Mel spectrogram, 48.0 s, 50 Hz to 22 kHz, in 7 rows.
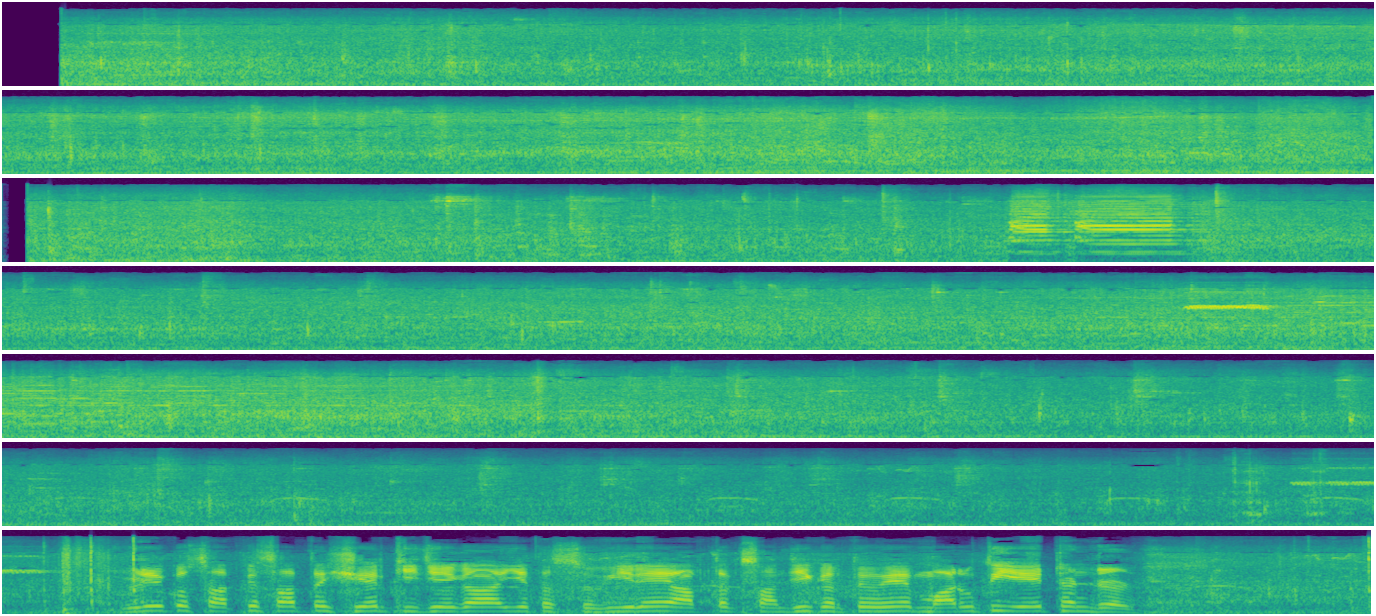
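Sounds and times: roadside traffic noise: 0:00.3 - 0:48.0
vehicle horn: 0:18.7 - 0:19.9, 0:26.5 - 0:28.1.

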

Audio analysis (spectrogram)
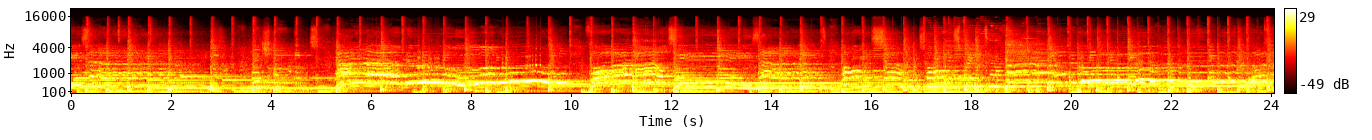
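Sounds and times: lead vocal singing: 0:00.0 - 0:24.0
live soul band playing: 0:00.0 - 0:24.0.

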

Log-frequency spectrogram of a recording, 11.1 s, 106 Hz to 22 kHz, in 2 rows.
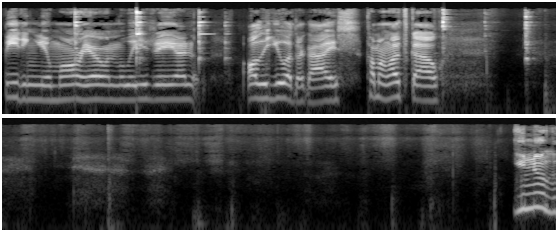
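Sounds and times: plush toys moved over carpet: 0:05.6 - 0:10.8.

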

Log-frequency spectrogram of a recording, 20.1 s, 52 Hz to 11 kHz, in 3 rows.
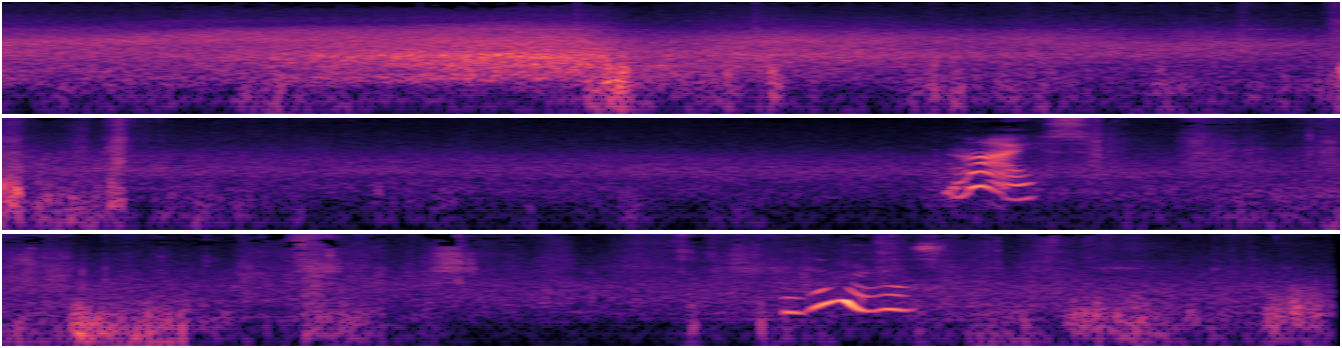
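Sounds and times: car driving past: 0:00.0 - 0:07.1.

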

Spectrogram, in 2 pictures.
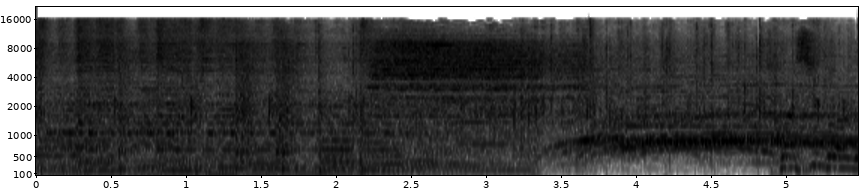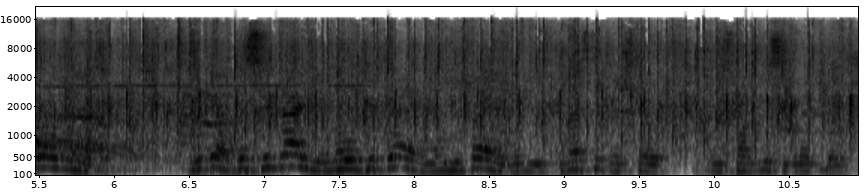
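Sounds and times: live rock band: 0:00.0 - 0:07.8
crowd cheering: 0:01.6 - 0:10.9.

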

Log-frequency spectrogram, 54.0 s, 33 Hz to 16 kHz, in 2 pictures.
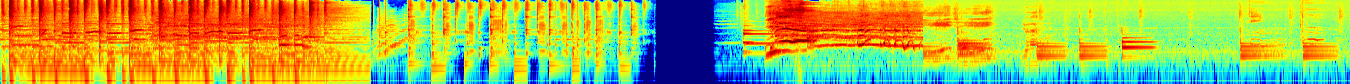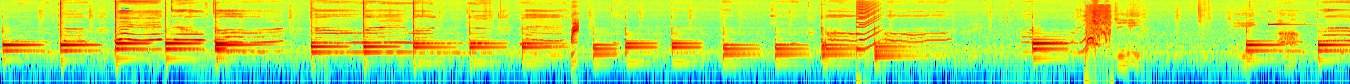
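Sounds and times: electronic keyboard melody: 0:00.0 - 0:12.5, 0:14.8 - 0:15.6, 0:19.1 - 0:19.7, 0:20.6 - 0:23.2, 0:24.8 - 0:29.7, 0:35.3 - 0:45.4, 0:52.0 - 0:54.0.

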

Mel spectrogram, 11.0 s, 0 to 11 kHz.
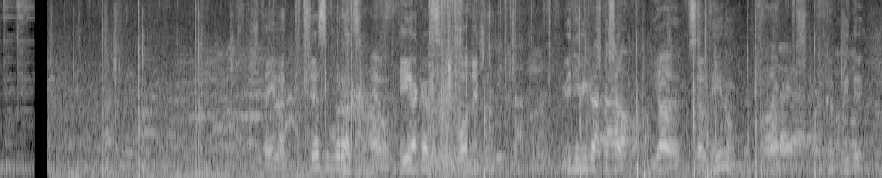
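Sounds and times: basketball bouncing on outdoor court: 0:00.6 - 0:10.7.

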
